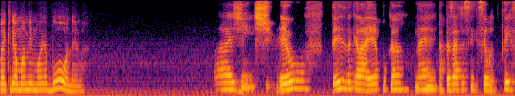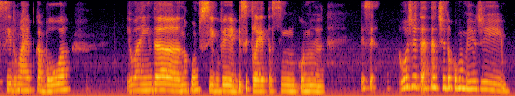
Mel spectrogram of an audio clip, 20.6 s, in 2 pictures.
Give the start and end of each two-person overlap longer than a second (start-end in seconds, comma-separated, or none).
none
